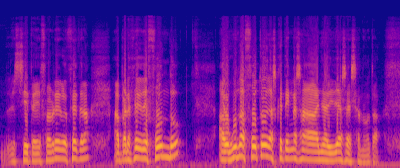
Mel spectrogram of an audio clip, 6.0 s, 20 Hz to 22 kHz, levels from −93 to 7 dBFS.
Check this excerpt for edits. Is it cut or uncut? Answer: uncut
